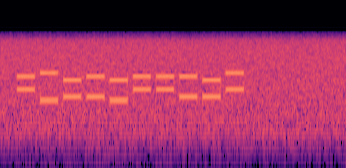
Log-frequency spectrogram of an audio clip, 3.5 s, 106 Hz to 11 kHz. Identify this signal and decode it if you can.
DTMF, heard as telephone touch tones, dialled by machine, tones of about 180 ms, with phone line noise. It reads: 034510054#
